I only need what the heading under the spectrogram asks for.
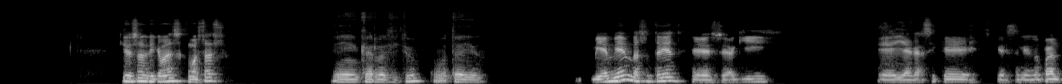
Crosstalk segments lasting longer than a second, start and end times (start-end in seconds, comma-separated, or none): none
